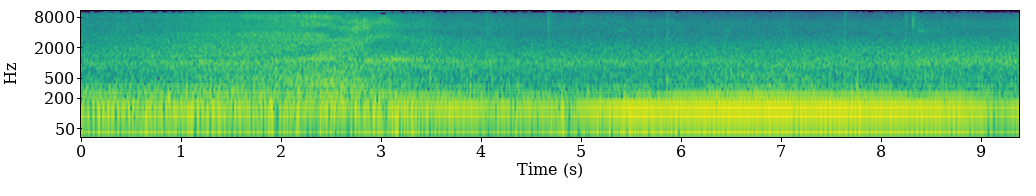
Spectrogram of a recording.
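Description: Road traffic: a steady low engine hum that grows louder about halfway through, with a vehicle passing about two to three seconds in.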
